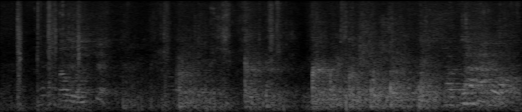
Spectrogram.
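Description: Indistinct chatter of several people's voices in a hall, with a few light knocks in the first second.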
